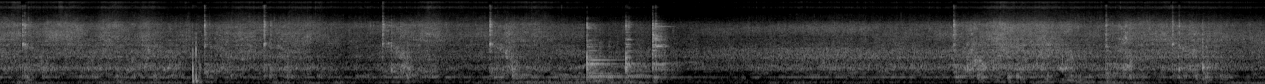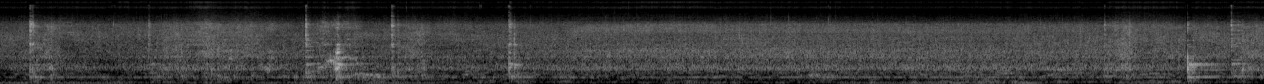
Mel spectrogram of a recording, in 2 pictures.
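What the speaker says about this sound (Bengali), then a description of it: "হলুদ দিয়ে ভালো করে নেড়ে নেবো আমি একসঙ্গে" Bitter gourd and potatoes with turmeric, salt and spices are stirred in a pan, a steady sizzle running throughout with repeated scraping strokes of a spatula, close and moderately loud, no voices.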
